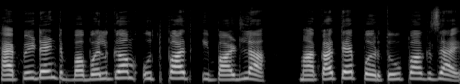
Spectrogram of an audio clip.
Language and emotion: Goan Konkani, neutral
